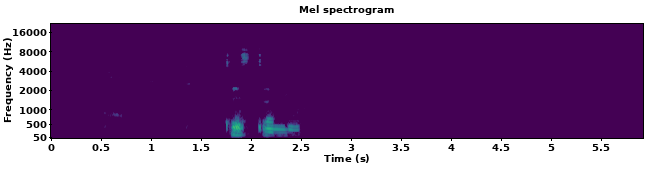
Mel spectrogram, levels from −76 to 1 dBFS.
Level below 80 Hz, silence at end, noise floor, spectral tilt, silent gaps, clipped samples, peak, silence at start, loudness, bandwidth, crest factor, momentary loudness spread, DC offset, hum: -88 dBFS; 3.45 s; under -90 dBFS; -6 dB/octave; none; under 0.1%; -18 dBFS; 1.75 s; -35 LUFS; 8.4 kHz; 26 dB; 18 LU; under 0.1%; none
